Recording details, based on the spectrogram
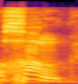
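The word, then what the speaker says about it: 本: nah untuk kata selanjutnya ada kata Hong atau disitu tulisannya hon ya belakangnya itu n yaitu Hong itu buku ada juga di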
